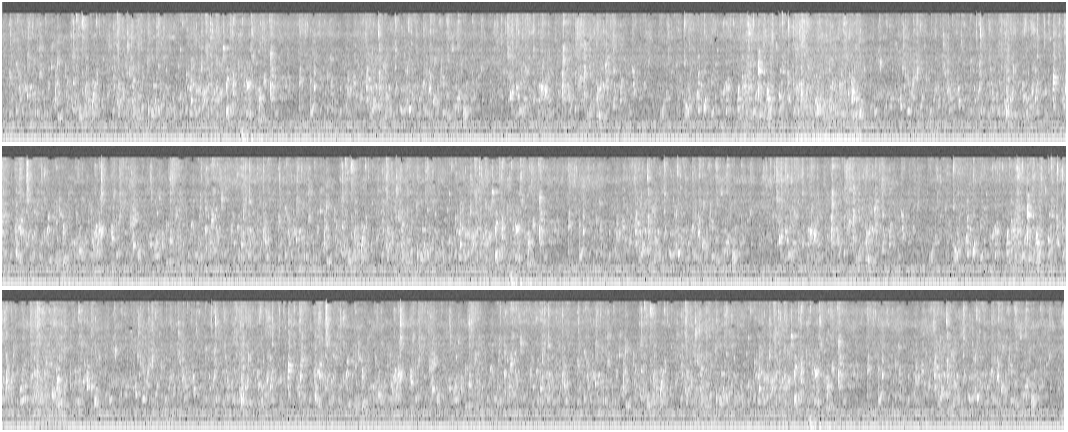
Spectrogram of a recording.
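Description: Hands massaging a bare foot: faint, wet-sounding rubbing and squishing of skin, over a steady low hum, with a few soft knocks.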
